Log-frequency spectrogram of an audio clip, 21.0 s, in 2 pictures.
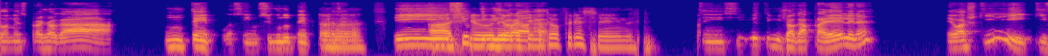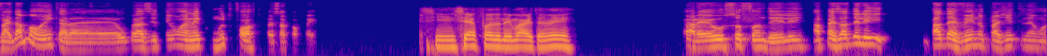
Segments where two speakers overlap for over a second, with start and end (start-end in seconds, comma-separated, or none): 4.3-5.6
